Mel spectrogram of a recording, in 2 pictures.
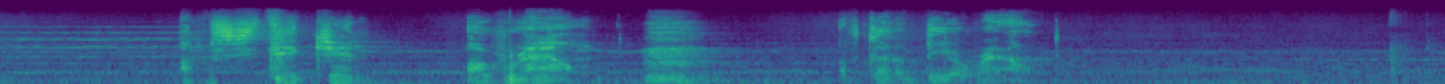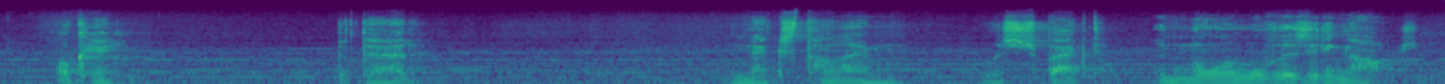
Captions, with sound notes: I’m sticking around. [guard clears throat] I’ve gotta be around. Okay. But Dad, next time, respect the normal visiting hours.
